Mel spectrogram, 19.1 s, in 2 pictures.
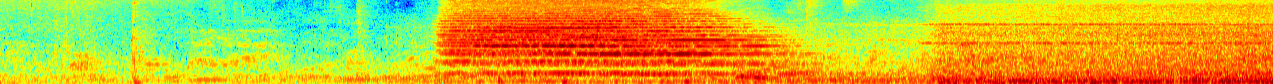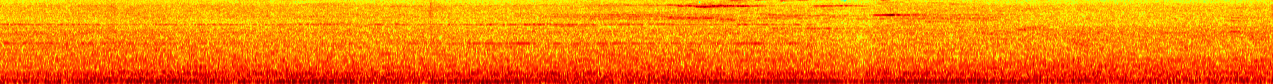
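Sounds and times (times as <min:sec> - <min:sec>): train pulling into station: 0:03.3 - 0:19.0
faint high squeals: 0:11.4 - 0:17.4.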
